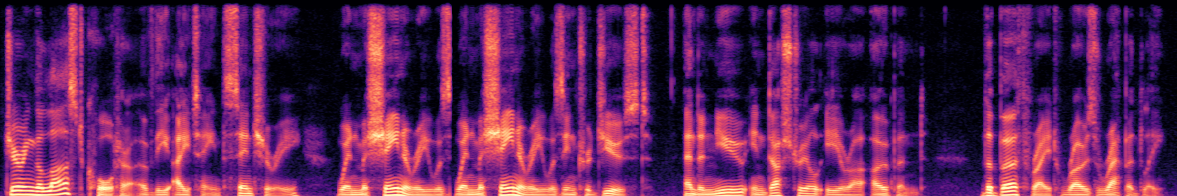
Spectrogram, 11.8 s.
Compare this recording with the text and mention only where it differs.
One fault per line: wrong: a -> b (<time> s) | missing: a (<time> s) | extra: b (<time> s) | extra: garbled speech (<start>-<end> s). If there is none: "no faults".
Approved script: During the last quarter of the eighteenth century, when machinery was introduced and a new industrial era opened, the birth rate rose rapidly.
extra: when machinery was (4.5 s)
